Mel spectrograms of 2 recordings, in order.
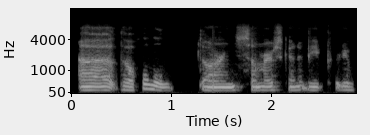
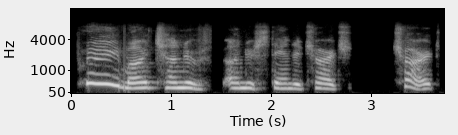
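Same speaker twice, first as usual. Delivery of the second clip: talking through a yawn; words stretched by a yawn; 5 semitones higher, 11 dB louder than usual. Real, not acted. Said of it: "pardon me for yawning".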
